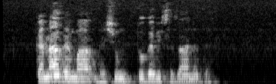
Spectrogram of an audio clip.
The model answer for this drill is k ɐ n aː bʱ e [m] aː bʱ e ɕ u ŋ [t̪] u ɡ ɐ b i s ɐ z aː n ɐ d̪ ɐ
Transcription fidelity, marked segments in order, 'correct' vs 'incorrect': correct, correct

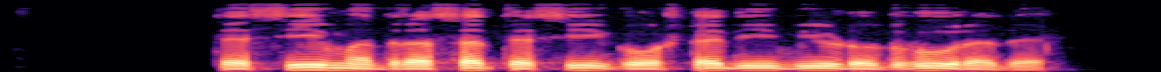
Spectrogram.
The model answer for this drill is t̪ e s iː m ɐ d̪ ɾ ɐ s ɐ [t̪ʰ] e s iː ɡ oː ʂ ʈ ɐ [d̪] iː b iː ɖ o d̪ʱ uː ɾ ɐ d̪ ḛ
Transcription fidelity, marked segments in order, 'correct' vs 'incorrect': incorrect: t̪, correct

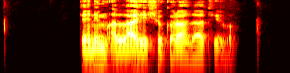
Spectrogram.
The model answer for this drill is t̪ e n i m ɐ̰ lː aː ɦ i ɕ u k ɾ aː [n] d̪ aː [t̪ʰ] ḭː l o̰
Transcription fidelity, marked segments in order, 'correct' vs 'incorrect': incorrect: none, correct

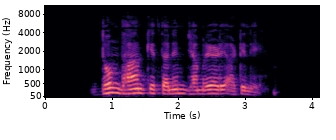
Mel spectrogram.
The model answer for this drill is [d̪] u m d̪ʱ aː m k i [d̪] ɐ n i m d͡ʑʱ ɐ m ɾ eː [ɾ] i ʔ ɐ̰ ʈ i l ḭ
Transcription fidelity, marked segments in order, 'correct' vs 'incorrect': correct, incorrect: t̪, incorrect: ɽ

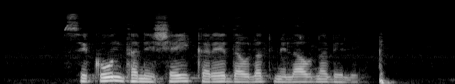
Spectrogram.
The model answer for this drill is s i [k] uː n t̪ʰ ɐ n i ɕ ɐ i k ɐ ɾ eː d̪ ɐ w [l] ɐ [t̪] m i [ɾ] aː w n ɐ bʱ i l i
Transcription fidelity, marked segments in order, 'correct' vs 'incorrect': correct, correct, correct, incorrect: l

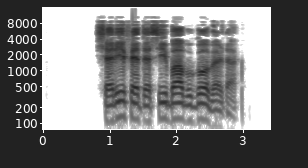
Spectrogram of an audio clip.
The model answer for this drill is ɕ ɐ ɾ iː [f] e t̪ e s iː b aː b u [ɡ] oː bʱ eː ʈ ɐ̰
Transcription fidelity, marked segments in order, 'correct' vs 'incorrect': correct, correct

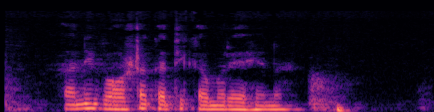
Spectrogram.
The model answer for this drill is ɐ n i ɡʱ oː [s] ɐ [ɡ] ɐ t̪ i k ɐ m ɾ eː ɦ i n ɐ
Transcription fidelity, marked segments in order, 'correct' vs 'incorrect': incorrect: ʂ, incorrect: k

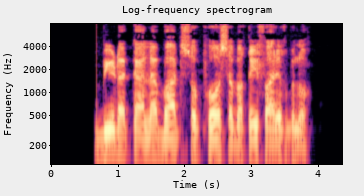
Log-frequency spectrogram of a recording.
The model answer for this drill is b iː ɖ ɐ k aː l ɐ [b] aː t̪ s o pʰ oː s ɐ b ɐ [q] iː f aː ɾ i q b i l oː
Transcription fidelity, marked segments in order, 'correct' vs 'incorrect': correct, correct

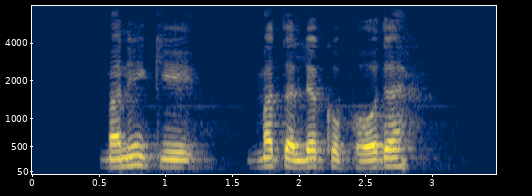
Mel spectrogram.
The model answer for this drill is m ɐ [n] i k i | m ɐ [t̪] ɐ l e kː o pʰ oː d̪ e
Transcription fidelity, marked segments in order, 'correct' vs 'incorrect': correct, correct

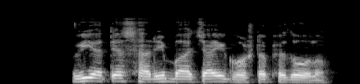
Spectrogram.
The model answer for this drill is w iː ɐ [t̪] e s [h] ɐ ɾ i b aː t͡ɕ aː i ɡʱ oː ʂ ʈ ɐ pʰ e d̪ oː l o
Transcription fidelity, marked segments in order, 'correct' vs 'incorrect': correct, correct

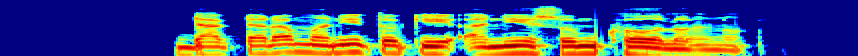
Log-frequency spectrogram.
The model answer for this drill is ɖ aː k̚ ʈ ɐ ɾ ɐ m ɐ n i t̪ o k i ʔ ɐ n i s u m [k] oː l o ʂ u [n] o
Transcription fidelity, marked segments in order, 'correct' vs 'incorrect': incorrect: kʰ, correct

